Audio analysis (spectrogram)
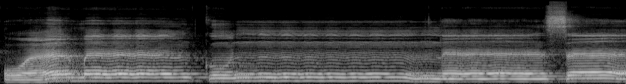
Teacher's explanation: Ya, namanya tasydid. Nun dalam keadaan tasydid namanya gunnah. Cara bacanya dengungkan selama 2 harokat.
